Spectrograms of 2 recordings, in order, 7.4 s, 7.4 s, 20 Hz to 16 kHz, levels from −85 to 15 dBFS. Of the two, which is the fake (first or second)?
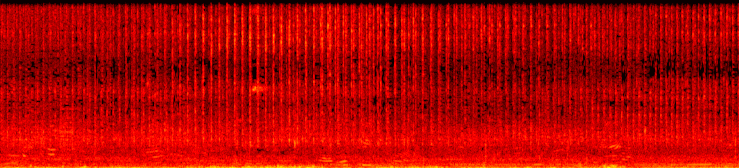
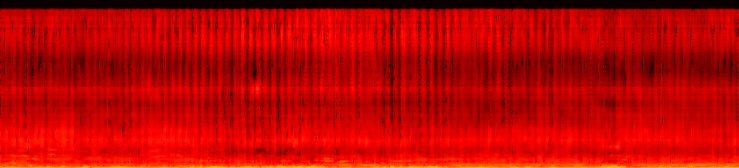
second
